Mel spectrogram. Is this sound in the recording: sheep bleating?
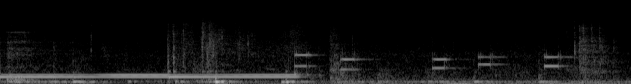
no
